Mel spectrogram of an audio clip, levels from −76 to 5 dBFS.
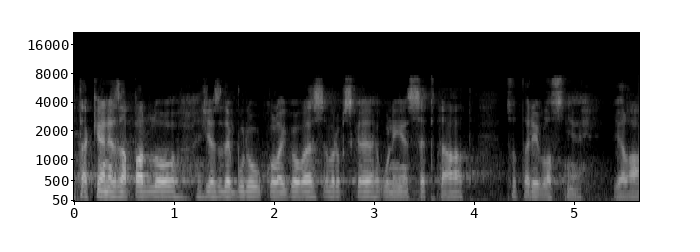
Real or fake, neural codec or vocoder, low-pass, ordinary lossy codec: real; none; 7.2 kHz; AAC, 32 kbps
